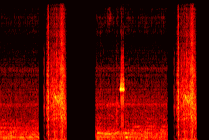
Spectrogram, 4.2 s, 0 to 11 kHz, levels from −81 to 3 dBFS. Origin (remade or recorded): remade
